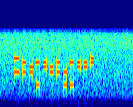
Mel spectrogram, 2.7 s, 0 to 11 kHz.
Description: Multi-frequency trunk signalling (R1, as on North American trunks), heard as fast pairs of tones, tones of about 70 ms. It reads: KP 9670692700 ST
